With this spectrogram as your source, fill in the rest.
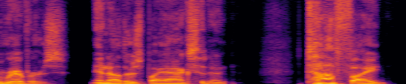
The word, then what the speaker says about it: Taaffeite: Taaffeite, pronounced Taaffeite, belongs to the last category.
